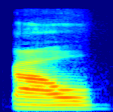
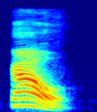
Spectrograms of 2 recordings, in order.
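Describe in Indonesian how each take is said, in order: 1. Suku kata itu diucapkan dengan nada lebih rendah. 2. Suku kata itu diucapkan dengan nada lebih tinggi.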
